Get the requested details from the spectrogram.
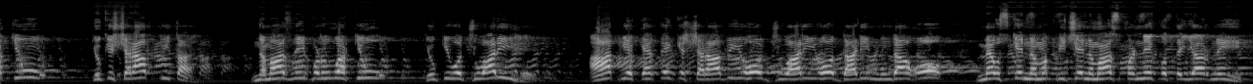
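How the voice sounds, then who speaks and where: A man preaching to a village gathering in a very high, ringing voice. He fires rhetorical questions at the listeners and climbs to loud, driving cries. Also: big-room sound. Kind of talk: sermon.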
